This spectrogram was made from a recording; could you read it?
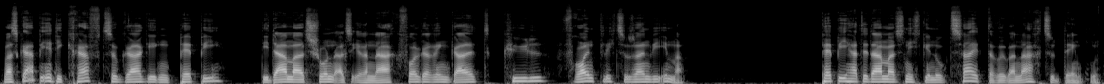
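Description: A man narrating a literary radio drama in a measured, pointed, questioning manner. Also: mid-range voice, animated, smooth, dry recording, clean studio sound, natural voice.

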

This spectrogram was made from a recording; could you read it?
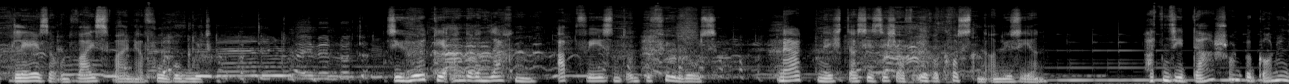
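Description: A woman's voice: low voice, gravelly. A woman playing a reflective narrator who looks back on a girl's story in a literary radio play.

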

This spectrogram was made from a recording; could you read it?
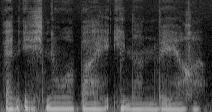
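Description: A woman's voice: deep voice, completely flat delivery, takes it slowly, creaky, background noise, heavily acted. A woman playing a tender, protective, anxious fisherman's wife in a children's radio play, with a fretful, pleading delivery. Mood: worried, brooding.

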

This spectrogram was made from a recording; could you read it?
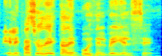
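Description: A man's voice: on the high side, lively intonation, quick pace, a bit bright, soft background music. A man, an improv performer explaining things in a casual radio interview.

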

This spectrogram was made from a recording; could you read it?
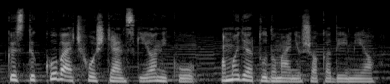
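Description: A man's voice: a little high, faint music behind. A man presenting a science programme in scripted narration.

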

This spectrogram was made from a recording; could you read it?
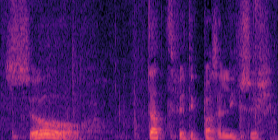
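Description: Low-voiced, gallant, teasing man. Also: big pitch swings, slow, noisy background, full character voice. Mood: charming, teasing. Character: gallant, teasing brother paying sugary compliments. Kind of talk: 1980s Dutch radio drama acting.

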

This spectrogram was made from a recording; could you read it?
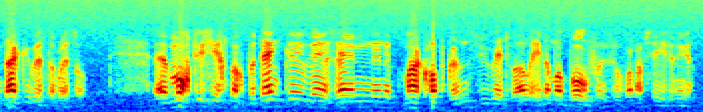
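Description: A thin, dry telephone voice from an old radio play, an affable man in his late fifties. He is mid-pitched, eager and formally polite, with small hesitations. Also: sing-song, brisk, dry recording, phone-quality sound. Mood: genial, inviting. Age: 50s. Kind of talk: Dutch radio play dialogue over the telephone.

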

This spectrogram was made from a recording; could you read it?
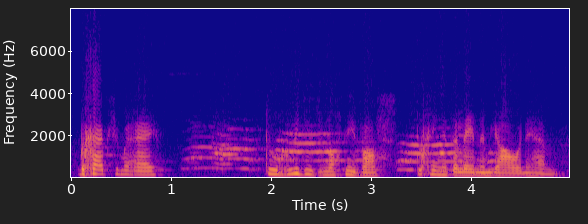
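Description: An actor playing a kindly older father-in-law in a naturalistic radio drama, talking in a gentle, confiding way. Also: fairly high pitch, lively intonation, normal speed, close to an everyday voice. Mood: tender, confiding. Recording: old radio play, phone-like sound, noticeable noise.

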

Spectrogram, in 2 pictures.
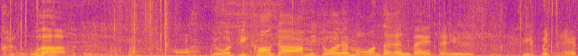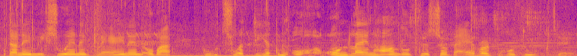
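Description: An eccentric Austrian survivalist ranger with a notably high male voice. He lectures in colloquial speech, cranky and sure of himself, in a radio play with music behind him. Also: animated, normal speed. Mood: preachy, self-assured. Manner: lecturing, self-assured, colloquial. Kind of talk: radio drama acting.

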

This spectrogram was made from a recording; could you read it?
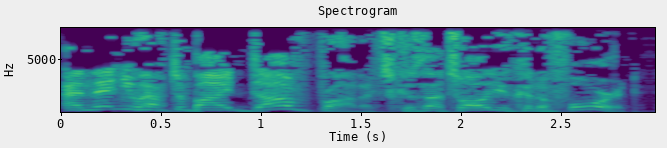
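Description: A man's voice: extremely high pitch, big pitch swings, brisk, a bit bright, husky, no room sound, highs cut off. A man hosting a call-in radio talk show, blunt and opinionated with callers.

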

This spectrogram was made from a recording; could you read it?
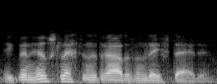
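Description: A fairly low male voice on a thin, noisy recording, playing a holidaymaker in a radio play. He is polite and reserved, sensible and matter-of-fact, with a bemused tone. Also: animated, brisk. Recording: noisy, tinny phone-like radio drama recording.

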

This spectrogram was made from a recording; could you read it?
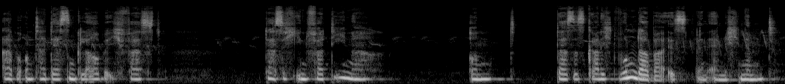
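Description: A woman playing a naive, smitten young woman in a radio drama, earnest and effusive with a breathy delivery. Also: on the high side, little pitch movement, unhurried, pauses often, warm tone, exaggerated voice. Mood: adoring. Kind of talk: German radio drama acting.

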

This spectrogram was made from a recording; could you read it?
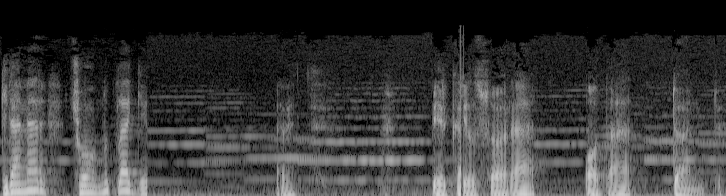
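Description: A man's voice: sits low, wildly swooping pitch, measured pace, pauses often, exaggerated voice. An actor playing a bashful, wistful man who recalls a lost youthful love in a hesitant, reflective radio drama style. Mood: nostalgic. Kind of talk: radio theatre acting. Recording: dull radio drama recording with music.

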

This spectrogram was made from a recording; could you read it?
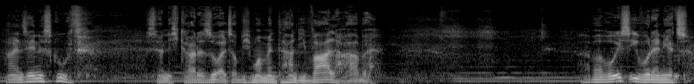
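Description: An actor playing a cornered, defiant small-time crook on the run, muttering and cursing sarcastically in a radio crime drama. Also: male voice, on the low side, normal speed, lightly acted. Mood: sardonic. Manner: streetwise, muttering, cursing, sardonic. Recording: clear music behind the voice.

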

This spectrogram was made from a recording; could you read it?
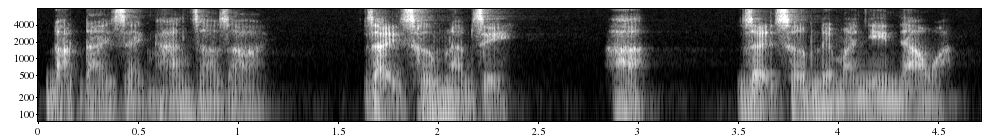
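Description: Brief: cynical crude slacker, low mumbling growl, as a storyteller puts him on. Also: male voice, steady tone, normal speed, a bit bright, heavily acted. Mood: lazy. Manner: gruff, crude, mocking. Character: lazy gruff young male sidekick, crude and cynical.

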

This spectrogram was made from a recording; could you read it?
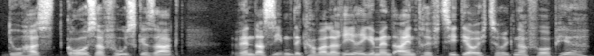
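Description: Radio play lead: actor as proud warrior father, mid-pitched male, measured and grave narration. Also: steady tone, a bit bright, natural voice. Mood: earnest. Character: proud, solemn Lakota warrior father recounting the past.

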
